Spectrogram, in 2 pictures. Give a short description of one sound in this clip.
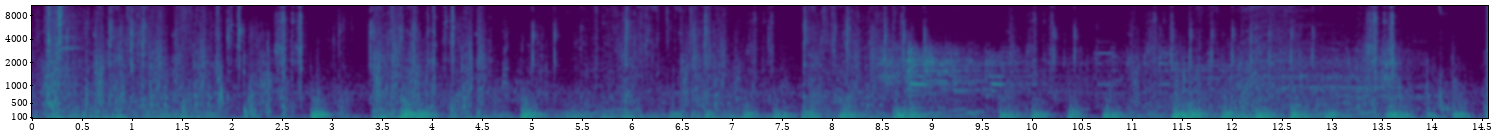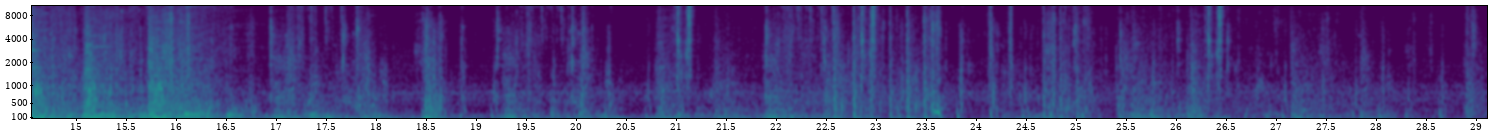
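Building pieces snap into place with sharp, rapid clacks.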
